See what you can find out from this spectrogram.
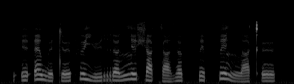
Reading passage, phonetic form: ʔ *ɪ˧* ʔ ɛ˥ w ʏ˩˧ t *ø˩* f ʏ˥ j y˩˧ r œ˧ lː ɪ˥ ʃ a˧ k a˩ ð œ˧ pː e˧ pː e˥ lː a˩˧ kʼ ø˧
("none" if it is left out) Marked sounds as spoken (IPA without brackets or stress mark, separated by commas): ɪ˧˥, ø˩˧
